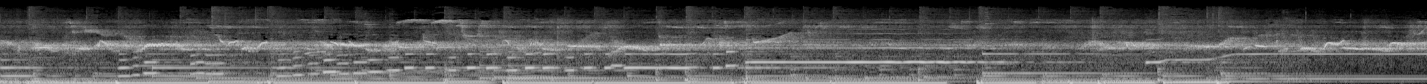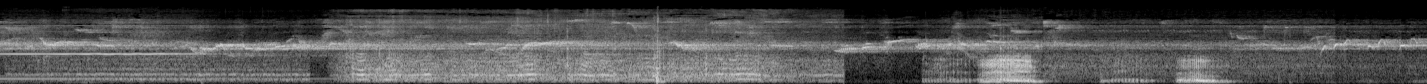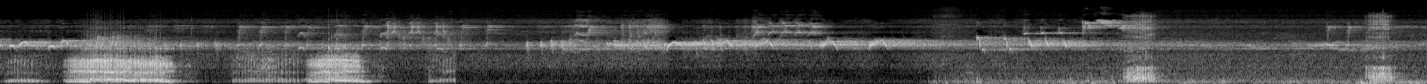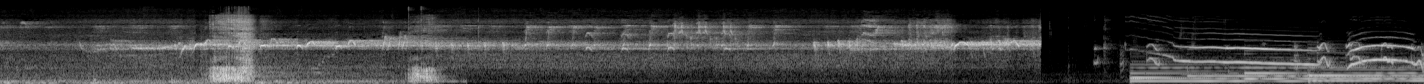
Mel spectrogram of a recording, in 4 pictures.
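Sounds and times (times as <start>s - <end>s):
high-pitched chorus: 0.0s - 20.4s, 54.1s - 57.0s
large animal roaring and growling: 14.7s - 22.7s, 23.5s - 26.8s, 28.5s - 33.1s, 39.4s - 40.3s, 42.0s - 42.8s, 44.2s - 47.5s.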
